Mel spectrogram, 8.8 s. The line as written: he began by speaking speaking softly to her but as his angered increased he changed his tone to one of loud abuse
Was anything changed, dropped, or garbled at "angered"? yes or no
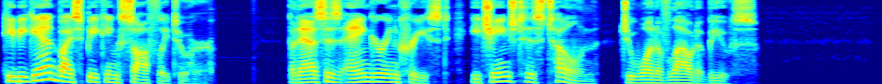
yes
